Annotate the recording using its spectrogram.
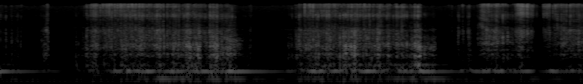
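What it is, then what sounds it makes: Foam microphone windscreen being scratched. Long natural nails of one hand scratch a grey porous foam microphone windscreen, making soft, rustling scratches in slow waves that swell and fade. A steady low hum sits underneath throughout.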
